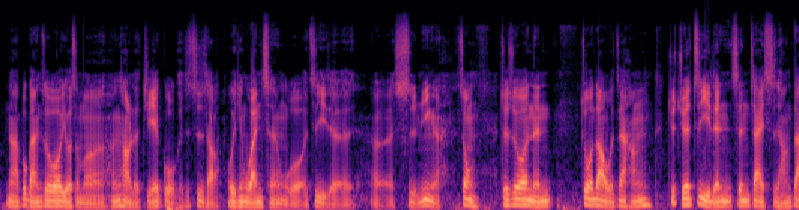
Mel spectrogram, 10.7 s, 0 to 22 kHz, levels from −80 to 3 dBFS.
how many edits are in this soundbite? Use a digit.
2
